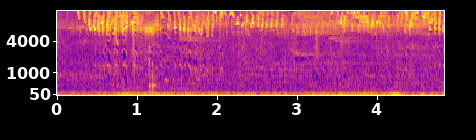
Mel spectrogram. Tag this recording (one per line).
Nature
Asia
